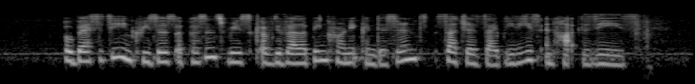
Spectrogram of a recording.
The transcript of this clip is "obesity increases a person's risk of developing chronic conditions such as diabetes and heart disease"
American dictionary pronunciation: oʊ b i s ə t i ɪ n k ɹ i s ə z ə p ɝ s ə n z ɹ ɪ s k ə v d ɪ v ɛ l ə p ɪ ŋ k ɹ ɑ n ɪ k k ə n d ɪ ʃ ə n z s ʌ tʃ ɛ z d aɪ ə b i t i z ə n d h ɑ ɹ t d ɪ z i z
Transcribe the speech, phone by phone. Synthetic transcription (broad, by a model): oʊ b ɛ s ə t i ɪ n k ɹ i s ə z ə p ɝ s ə n s ɹ ɪ s k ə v d ɪ v ɛ l ə p ɪ ŋ k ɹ ɑ n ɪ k k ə n d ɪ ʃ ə n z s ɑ tʃ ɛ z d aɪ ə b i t i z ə n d h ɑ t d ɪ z i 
